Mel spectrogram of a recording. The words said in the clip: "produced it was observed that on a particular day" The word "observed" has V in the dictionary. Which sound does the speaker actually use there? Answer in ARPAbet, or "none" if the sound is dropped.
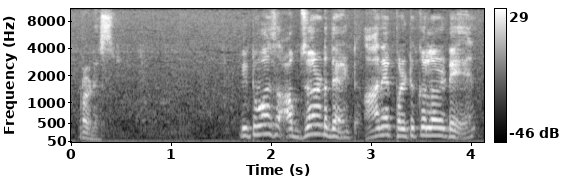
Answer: B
